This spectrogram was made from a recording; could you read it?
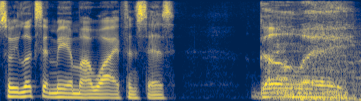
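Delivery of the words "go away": put-on voice of a twisted king. Retelling what a man said to you and your wife, in a twisted king voice. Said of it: "with some twisted king voice".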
